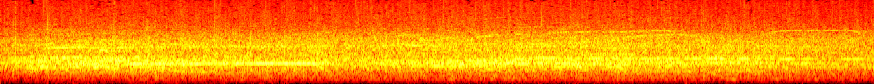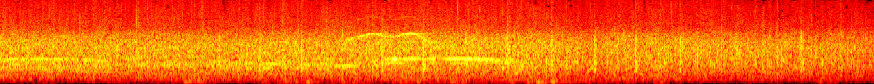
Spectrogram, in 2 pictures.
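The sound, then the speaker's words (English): Sustained audience applause from a live audience at the Flynn Center for the Performing Arts in Burlington welcoming Ben Cohen and Jerry Greenfield, a dense steady wash of many hands clapping at an even volume for about thirteen seconds, with faint whoops and cheers rising through it. “Look at that applause you got.”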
